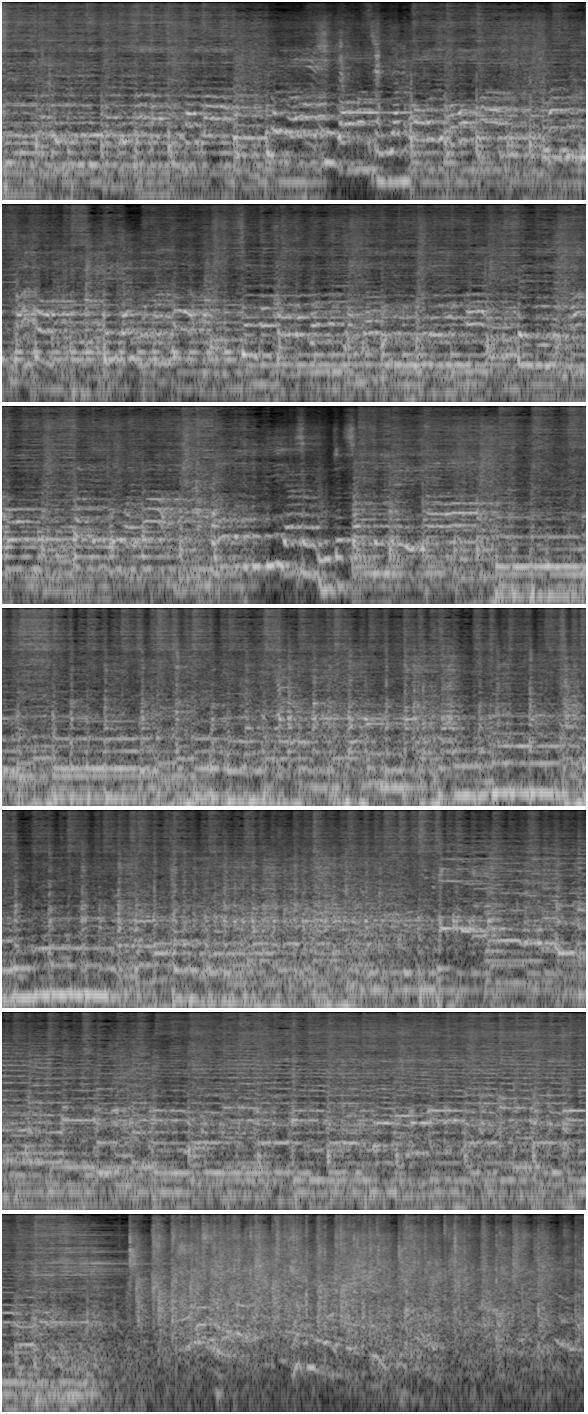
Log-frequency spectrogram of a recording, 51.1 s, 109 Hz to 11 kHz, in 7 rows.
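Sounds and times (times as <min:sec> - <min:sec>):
drum kit beat: 0:00.0 - 0:45.4
pop-rock band playing: 0:00.0 - 0:46.6
audience clapping: 0:45.2 - 0:51.0.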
